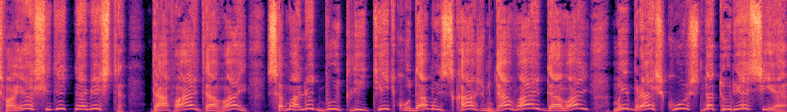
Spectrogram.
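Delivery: shrill, squeaky, very high-pitched voices. Narrating two house spirits bursting into the plane aisle with demands, squeaky voices. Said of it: "писклявыми голосами потребовали".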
